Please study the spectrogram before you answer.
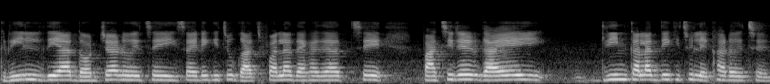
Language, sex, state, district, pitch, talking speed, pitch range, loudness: Bengali, female, West Bengal, Purulia, 205 Hz, 155 wpm, 195-220 Hz, -15 LUFS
